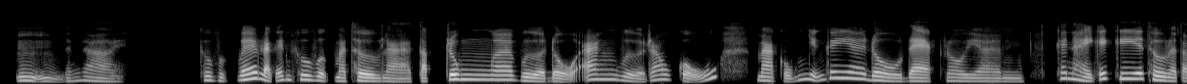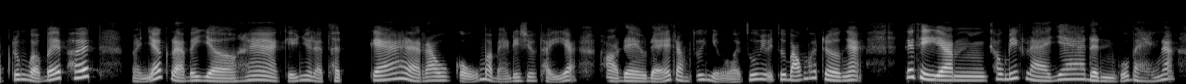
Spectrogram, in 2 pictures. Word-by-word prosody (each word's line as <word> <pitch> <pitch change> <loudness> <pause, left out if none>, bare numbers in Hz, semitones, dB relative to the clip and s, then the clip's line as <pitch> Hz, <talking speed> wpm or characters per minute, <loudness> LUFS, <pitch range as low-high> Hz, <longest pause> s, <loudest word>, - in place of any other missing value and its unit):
Ừm, 175 -1 -1
ừm, 145 -5 -7
đúng 150 +4 -11
rồi. 150 -7 -6 0.8
Khu 190 - 0
vực 165 -4 -9
bếp 240 +7 +6
là 235 - +6
cái 180 - -1
khu 215 -2 +3
vực 175 -4 +1
mà 155 -1 -1
thường 155 -4 +4
là 140 -2 -2
tập - - +1 0.2
trung, 230 -1 +5
ơ, 215 -1 +3
vừa 165 -7 +2
đồ 140 -1 +1
ăn, 230 0 0
vừa 155 -8 -1
rau 220 +3 -1
củ, 295 +11 0 0.4
mà 180 -2 +3
cũng 160 - -5
những 215 -3 -2
cái 290 -3 +2
đồ 175 -8 +2
đạc 150 -1 +3
rồi, 155 -2 -3
ờ, 145 -1 -4 0.5
cái 275 0 0
này, 210 -11 +2
cái 255 +2 +3
kia, 265 -1 +4
thường 195 -7 +3
là 160 - +1
tập - - -4
trung 230 0 0
vào 165 -7 +1
bếp 220 - +2
hết, 340 +5 +4 0.4
và - - -8
nhất 315 -6 0
là 185 - +3
bây 180 +1 -2
giờ 150 -5 +1
ha, 195 +2 0
kiểu 150 - -4
như 205 0 -3
là, 160 -6 -4
thịt, 160 - -5 0.3
cá 210 +5 +3
hay 275 -1 0
là 165 - +1
rau 185 +2 -2
củ 135 -4 -3
mà 230 -3 -2
bạn 130 -3 -10
đi 160 +2 -4
siêu 175 +1 -6
thị 120 +3 -6
á, 190 - 0 0.2
họ 160 -3 -3
đều 155 -3 0
để 145 +7 -1
trong 200 -5 -3
túi 220 +1 -5
nhựa, 180 - -6
túi 235 +1 -1
túi 230 - -1
bóng 195 +1 +1
hết 305 +1 -5
trơn 195 - +1
á. 205 0 +2 0.5
Thế 340 - +4
thì, 230 -9 +5
ờm, 190 -1 +3
không 245 -1 -2
biết 285 +3 -2
là 190 -7 0
gia 235 +7 -2
đình 165 -7 -1
của - - -4
bạn 165 -5 -7
đó, 235 +4 -1
190 Hz, 215 wpm, -22 LUFS, 155-230 Hz, 0.8 s, bếp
